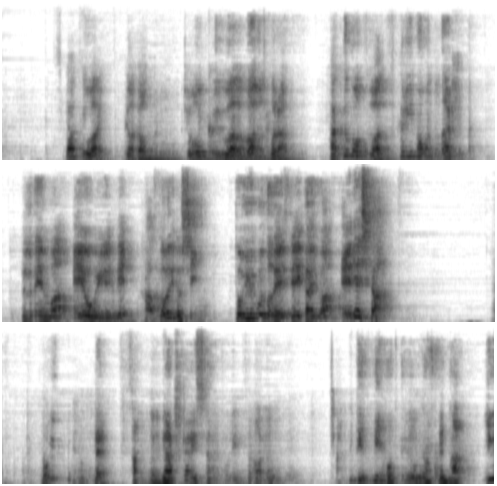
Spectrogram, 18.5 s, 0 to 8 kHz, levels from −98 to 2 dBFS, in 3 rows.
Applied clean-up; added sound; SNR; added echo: neural mask model DeepFilterNet 3.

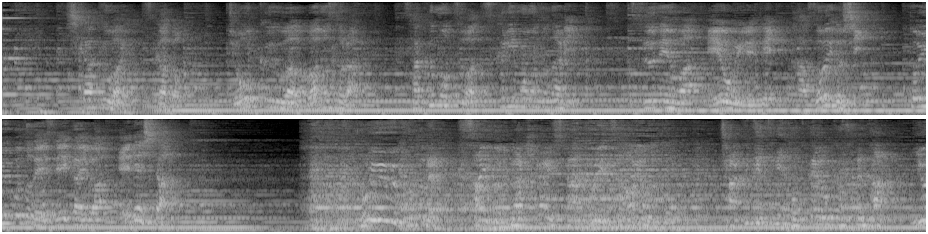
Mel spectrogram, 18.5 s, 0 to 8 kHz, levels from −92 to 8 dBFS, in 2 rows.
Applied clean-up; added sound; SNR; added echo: none; Organ; 5 dB; reverberation time 0.9 s.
